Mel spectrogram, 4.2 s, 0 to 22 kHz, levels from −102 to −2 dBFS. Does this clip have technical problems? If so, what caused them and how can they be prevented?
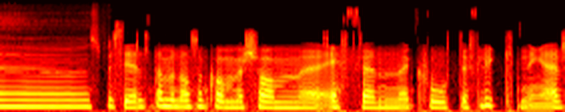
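Yes. A Bluetooth SBC bit pool drop runs from 0.83 s to the end at 4.24 s. The speech turns dull and gritty as the link starves the encoder, which fits the bit pool falling from 28 to 6, roughly 60 kbps. The upper sub-bands lose their bits and the rest are coarsely quantised. Keeping the Bluetooth link uncongested, with the devices close and free of 2.4 GHz interference, prevents it.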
